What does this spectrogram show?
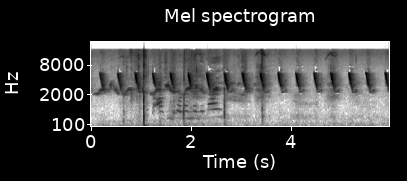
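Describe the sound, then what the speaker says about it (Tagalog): Birds chirp in a fast, regular series of bright repeated notes, fairly close, on a hiking trail on Mount Butler Road, Hong Kong, with a few sharp clicks and a brief murmur of voices early on. "ang ganda, maririnig mo talaga yung huni ng ibon"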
